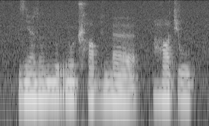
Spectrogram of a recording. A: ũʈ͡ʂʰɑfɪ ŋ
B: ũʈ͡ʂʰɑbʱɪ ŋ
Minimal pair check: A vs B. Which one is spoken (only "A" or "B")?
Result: B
